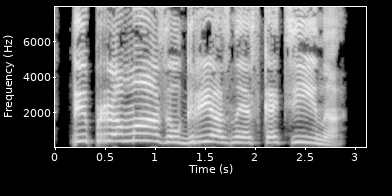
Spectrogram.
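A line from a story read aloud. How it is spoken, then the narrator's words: Yelling. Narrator (Russian): Вернон заорал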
